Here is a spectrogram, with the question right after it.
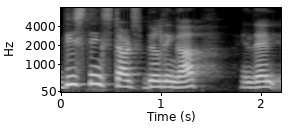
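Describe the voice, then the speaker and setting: Speaking in a Spanish accent at a fairly slow pace, a woman of medium pitch has a dark, mellow tone. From Spain. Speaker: chiropractic conference speaker. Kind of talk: conference talk. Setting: stage with audience. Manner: animated.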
